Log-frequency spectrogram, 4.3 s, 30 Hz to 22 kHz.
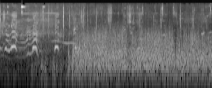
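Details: Siberian Husky at Huskycamp 2013 during a fun dog show: three short, bending whines in quick succession over the first second, followed by a steady murmur of crowd chatter and outdoor noise.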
